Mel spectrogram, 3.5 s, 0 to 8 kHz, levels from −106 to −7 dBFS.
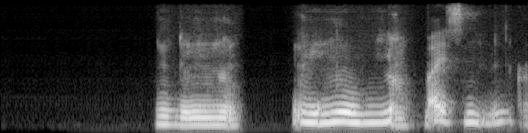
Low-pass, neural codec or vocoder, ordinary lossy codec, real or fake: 7.2 kHz; autoencoder, 22.05 kHz, a latent of 192 numbers a frame, VITS, trained on one speaker; none; fake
